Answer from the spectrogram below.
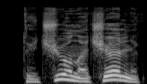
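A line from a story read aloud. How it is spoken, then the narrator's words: Through gritted teeth. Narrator (Russian): процедил сквозь зубы Нечипаренко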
